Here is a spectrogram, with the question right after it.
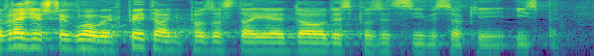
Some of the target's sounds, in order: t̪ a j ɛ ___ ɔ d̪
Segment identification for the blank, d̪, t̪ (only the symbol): d̪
